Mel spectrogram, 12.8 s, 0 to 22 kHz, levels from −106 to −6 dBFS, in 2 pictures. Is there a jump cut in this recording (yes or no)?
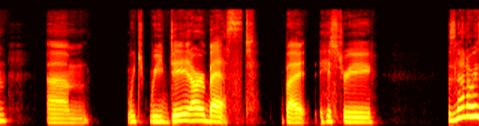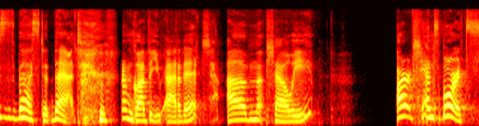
yes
